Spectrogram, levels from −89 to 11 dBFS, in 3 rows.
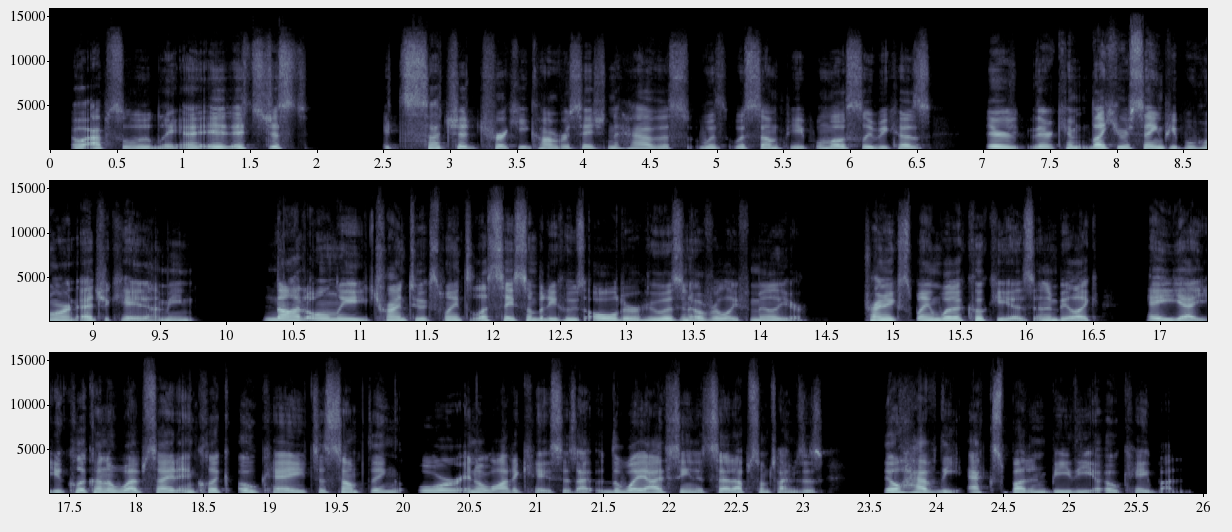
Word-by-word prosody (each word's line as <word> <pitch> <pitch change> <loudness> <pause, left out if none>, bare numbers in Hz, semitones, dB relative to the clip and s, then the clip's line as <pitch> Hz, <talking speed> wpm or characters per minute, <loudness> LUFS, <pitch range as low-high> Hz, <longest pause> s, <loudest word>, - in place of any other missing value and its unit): Oh, - - +1
absolutely, 100 -4 -2
it 135 - +1
it 155 -1 +3
it's 160 0 0
just 180 -1 -3 0.6
it's - - -11
such 225 -1 -3
a 190 - +3
tricky 150 0 -3
conversation 135 +1 -4
to 110 - -5
have 120 -1 -1
this 95 -1 -7
with 115 -3 -5
with 110 -1 -4
some 95 -1 -2
people, 95 -1 -8
mostly 110 +3 0
because 100 -2 -2 0.4
there 145 -3 +5
there 130 -2 0
can 125 +1 -3
like, 140 +3 +5
you 150 - +1
were - - 0
saying, 135 -3 +2
people 120 +1 -5
who 125 - -4
aren't 110 -3 +1
educated, 85 -1 0
I - - -6
mean, 105 0 -5 0.5
not 150 +5 +5
only 130 -7 +3
trying 120 +1 +2
to 120 - -2
explain 115 +3 -1
to - - -12
let's 130 +1 +1
say, 140 +1 +3
somebody 125 -4 0
who's 120 -3 -1
older, 105 -3 +3
who 105 +1 +2
isn't 105 -1 +2
overly 100 +1 +1
familiar, 105 -2 -3 0.4
trying 140 -3 +6
to - - +8
explain 125 0 +1
what 120 0 +6
a 120 - +5
cookie 135 -7 0
is 80 +2 -3
and - - -3
then 105 - +2
be 100 -2 0
like, 90 0 +1 0.4
"Hey, 135 - +4
yeah, 115 -3 +4
you 120 +4 -2
click 150 +7 0
on 175 - +3
a 135 - +4
website 110 +9 +2
and 115 - -1
click 120 -2 0
'okay' 110 -1 +1
to 135 - -6
something," 135 - -1
or, 115 -3 +1
in 120 - -2
a 110 - +2
lot 100 0 +1
of - - -6
cases, - - -6
uh, - - -1
the 115 0 -4
way 115 0 +4
I've 130 - +2
seen 95 -5 -4
it 85 - -6
set 90 0 0
up 100 - +1
sometimes 90 0 -6
is, 90 - -6 0.4
they'll 140 -1 +6
have 150 -3 +2
the 120 -3 -5
x 110 -1 -3
button 95 -2 0
be 105 +3 -2
the 95 -3 -5
okay 95 -1 -4
button, 80 - -13
115 Hz, 220 wpm, -25 LUFS, 100-135 Hz, 0.6 s, to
